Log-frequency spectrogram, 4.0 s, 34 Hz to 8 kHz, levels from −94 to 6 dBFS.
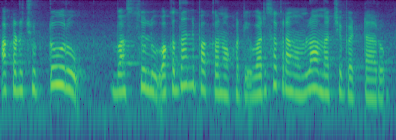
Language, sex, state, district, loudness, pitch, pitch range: Telugu, female, Telangana, Hyderabad, -19 LUFS, 230 Hz, 210-250 Hz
